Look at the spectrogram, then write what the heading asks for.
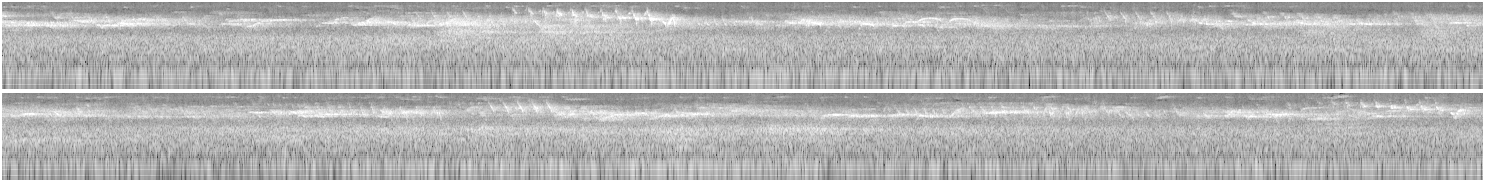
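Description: Faint chirping and twittering of small songbirds, with a few quick trills.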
